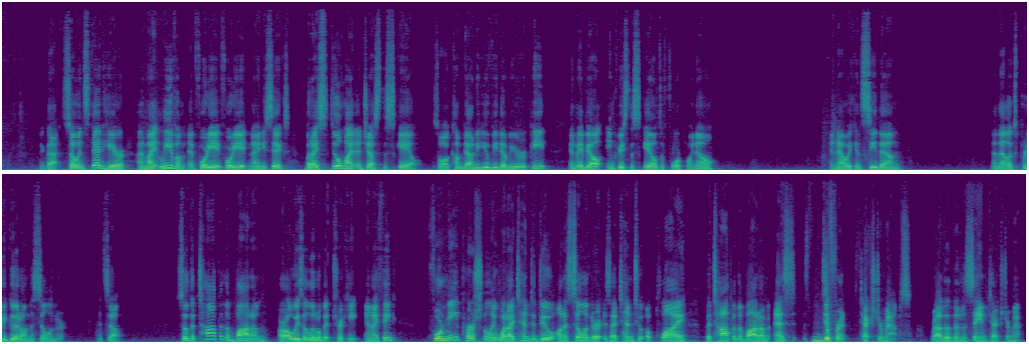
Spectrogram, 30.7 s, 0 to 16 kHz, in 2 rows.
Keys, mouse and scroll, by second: 5.2 click, 8.1 click, 8.8-10.0 typing, 10.0 Tab, 12.5 click, 17.5 right click, 18.0 middle click, 18.1 middle click, 18.2 middle click, 19.1 middle click, 19.2 middle click, 20.3 right click.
